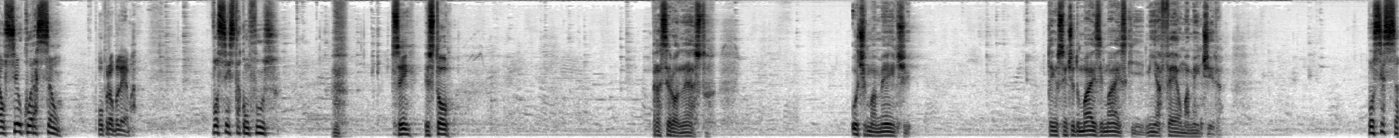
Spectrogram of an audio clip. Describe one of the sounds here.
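A man speaks intently in a low, serious voice, close by.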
